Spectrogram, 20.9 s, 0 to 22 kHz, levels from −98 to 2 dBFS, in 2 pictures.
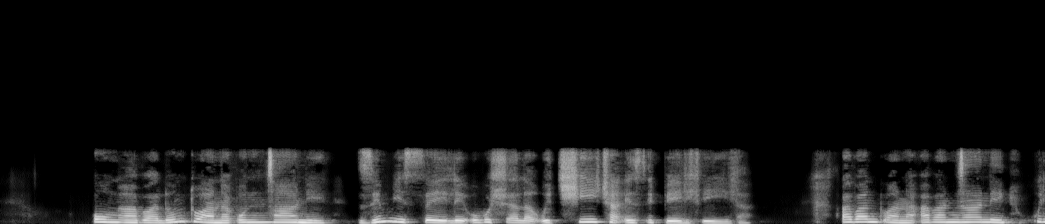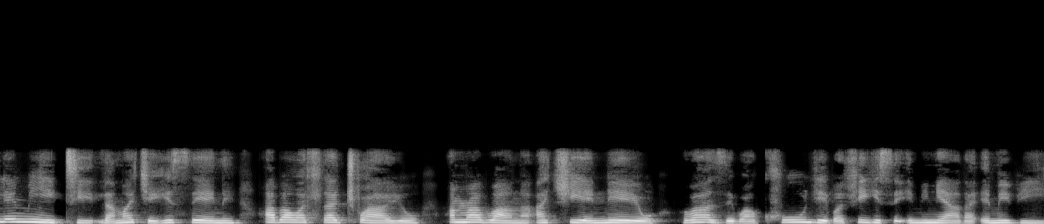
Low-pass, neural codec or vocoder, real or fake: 7.2 kHz; codec, 16 kHz, 1 kbps, X-Codec, WavLM features, trained on Multilingual LibriSpeech; fake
